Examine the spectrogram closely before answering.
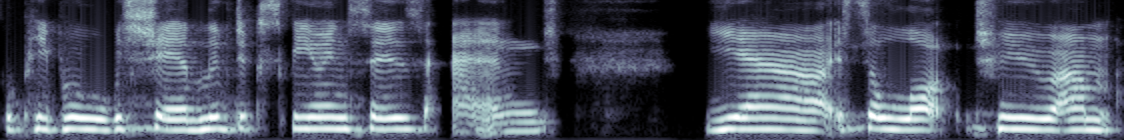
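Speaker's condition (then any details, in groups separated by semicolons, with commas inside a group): Profound deafness, congenital, profound; born profoundly deaf, right cochlear implant since infancy, left cochlear implant also; speech considered pretty good, often assumed hearing, often mistaken for British accent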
